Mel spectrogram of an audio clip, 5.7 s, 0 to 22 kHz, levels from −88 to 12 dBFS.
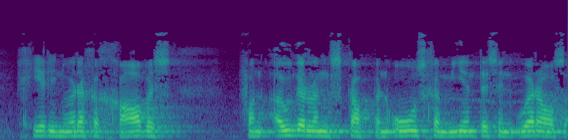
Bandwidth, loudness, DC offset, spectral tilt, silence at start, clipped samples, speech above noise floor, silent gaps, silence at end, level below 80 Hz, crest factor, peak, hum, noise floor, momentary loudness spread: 8.4 kHz; -19 LUFS; under 0.1%; -7.5 dB/octave; 0.2 s; under 0.1%; 33 dB; none; 0 s; -58 dBFS; 16 dB; -4 dBFS; none; -51 dBFS; 8 LU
